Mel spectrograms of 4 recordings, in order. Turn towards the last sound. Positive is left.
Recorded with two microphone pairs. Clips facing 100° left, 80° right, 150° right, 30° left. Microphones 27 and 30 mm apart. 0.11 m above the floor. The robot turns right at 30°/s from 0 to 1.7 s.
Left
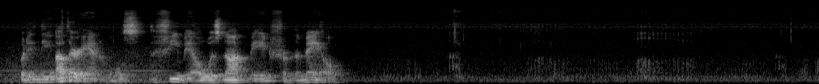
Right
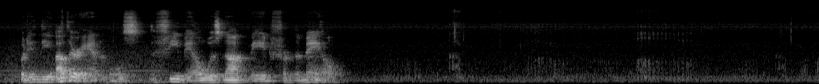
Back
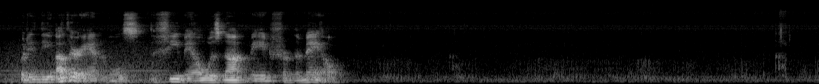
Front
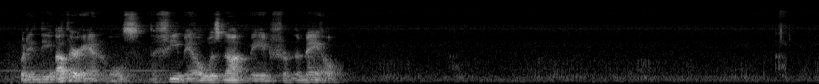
turn(degrees=100)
